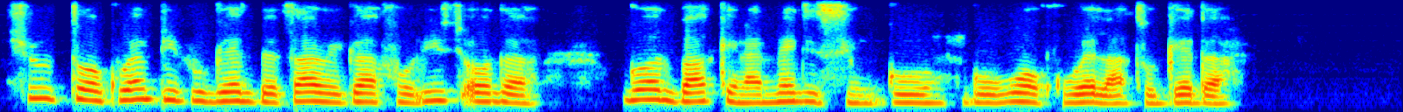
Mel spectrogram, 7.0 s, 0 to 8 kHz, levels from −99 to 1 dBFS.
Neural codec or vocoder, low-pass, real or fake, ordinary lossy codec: vocoder, 22.05 kHz, 80 mel bands, HiFi-GAN; 7.2 kHz; fake; Opus, 24 kbps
